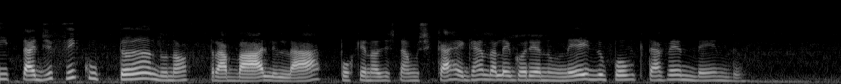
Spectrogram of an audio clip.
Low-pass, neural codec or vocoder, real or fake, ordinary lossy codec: 7.2 kHz; codec, 16 kHz, 8 kbps, FunCodec, trained on LibriTTS, 25 frames a second; fake; MP3, 32 kbps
